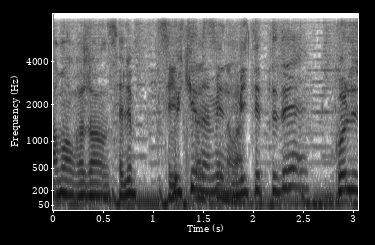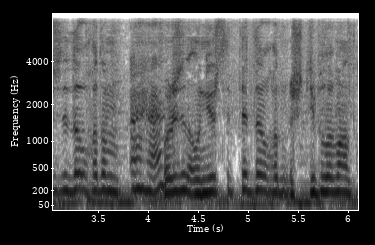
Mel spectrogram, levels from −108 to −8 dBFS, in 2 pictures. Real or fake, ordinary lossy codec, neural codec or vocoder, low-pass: fake; none; vocoder, 44.1 kHz, 128 mel bands every 256 samples, BigVGAN v2; 7.2 kHz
